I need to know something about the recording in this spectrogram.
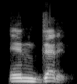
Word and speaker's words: indebted: And those who are in debt, the indebted, indebted with a silent B.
